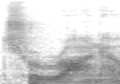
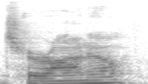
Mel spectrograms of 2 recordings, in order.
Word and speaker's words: Toronto: people would call it Toronto with ch. Some would call it with tia, Toronto. Some people would call it trawna, right?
